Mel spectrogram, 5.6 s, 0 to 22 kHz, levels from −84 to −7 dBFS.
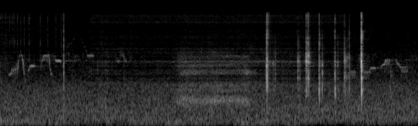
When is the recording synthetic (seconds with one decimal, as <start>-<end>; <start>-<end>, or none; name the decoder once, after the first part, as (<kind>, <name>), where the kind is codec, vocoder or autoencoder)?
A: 1.2-4.6 (autoencoder, DAC-VAE)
